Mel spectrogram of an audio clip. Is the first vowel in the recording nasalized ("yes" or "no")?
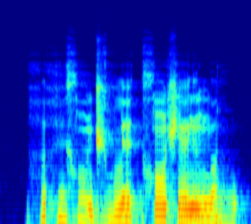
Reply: no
